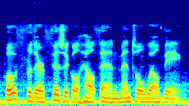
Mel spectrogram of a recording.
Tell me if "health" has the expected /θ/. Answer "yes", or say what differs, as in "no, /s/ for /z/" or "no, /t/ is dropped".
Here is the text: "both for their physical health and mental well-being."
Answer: yes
